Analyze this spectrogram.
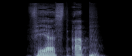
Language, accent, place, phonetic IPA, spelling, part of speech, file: German, Germany, Berlin, [ˌfɛːɐ̯st ˈʔap], fährst ab, verb, De-fährst ab.ogg
- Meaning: second-person singular present of abfahren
